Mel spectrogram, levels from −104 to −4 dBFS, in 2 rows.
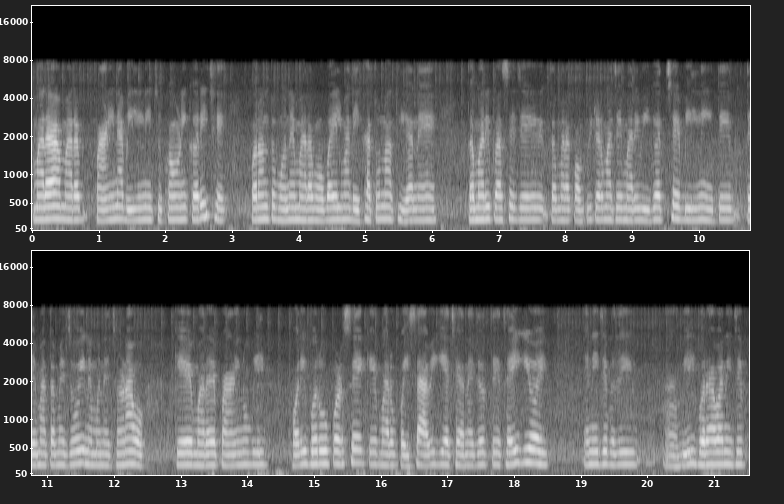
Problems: none marked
